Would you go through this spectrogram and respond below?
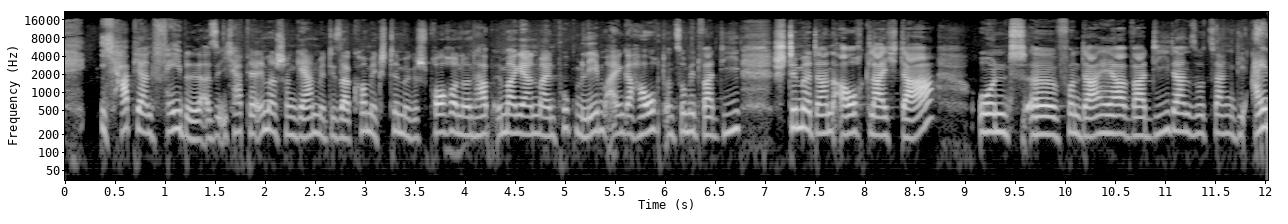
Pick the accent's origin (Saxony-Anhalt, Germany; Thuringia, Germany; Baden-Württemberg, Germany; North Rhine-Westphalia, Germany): North Rhine-Westphalia, Germany; ich komme ja gebürtig aus dem Ruhrgebiet.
